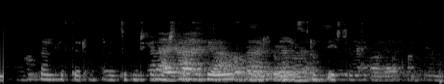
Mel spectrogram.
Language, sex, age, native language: Icelandic, female, 15, Icelandic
